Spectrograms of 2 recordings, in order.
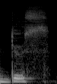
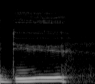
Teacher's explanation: It's umlauted and lengthened in compensation for the loss of the suffix letter.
